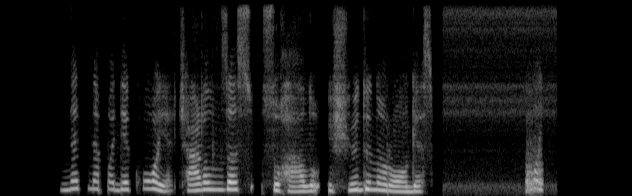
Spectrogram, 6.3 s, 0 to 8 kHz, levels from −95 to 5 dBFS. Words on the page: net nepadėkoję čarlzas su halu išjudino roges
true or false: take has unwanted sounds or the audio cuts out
true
